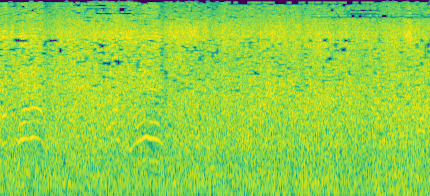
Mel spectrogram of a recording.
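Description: Wind rushing over the microphone of a moving motorcycle: a loud, steady noise with no letup, with a couple of faint brief voice-like calls in the first second and a half.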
